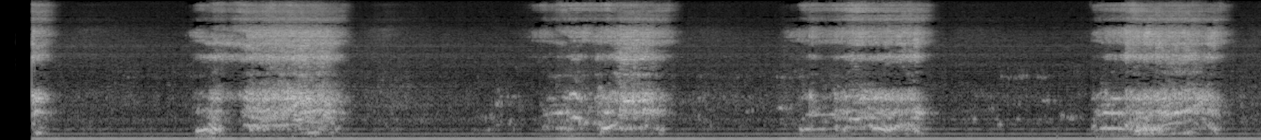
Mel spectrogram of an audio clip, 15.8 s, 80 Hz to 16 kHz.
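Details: Sleeping girl snoring loudly: rough snore on each breath in, about 16 breaths a minute, over a steady low background hum.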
